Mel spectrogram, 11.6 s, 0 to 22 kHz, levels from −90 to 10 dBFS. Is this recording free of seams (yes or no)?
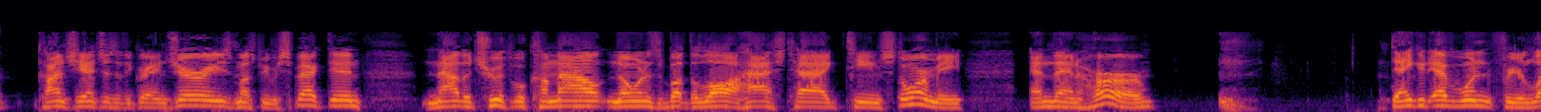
yes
